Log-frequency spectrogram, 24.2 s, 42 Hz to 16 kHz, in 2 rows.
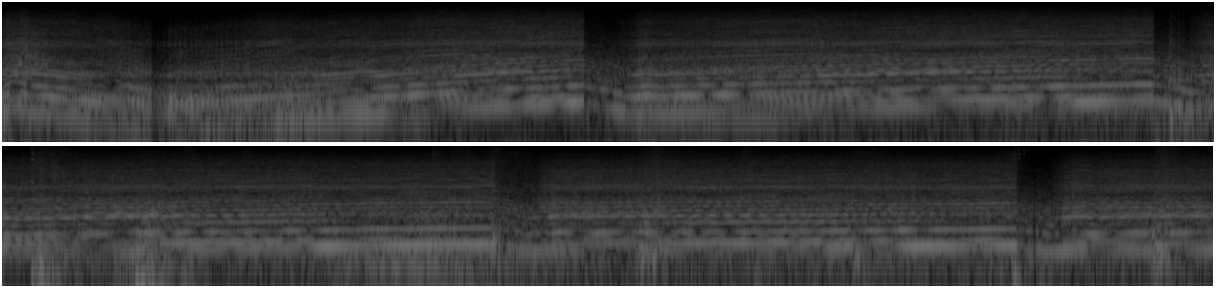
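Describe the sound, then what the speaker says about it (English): A Ford GT70 in the Forza Horizon 4 racing game revs up through the gears in repeated rising sweeps, each climb cut by a brief shift dip, a continuous engine howl with no talk. "I'm going to let you guys listen to the car."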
